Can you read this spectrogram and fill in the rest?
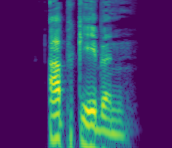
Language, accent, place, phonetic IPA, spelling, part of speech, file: German, Germany, Berlin, [ˈapˌɡɛːbn̩], abgäben, verb, De-abgäben.ogg
- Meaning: first/third-person plural dependent subjunctive II of abgeben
